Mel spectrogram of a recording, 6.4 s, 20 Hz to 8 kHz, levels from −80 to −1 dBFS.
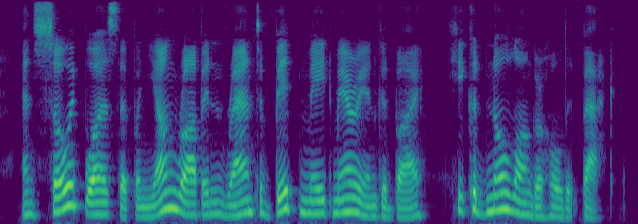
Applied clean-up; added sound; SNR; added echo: none; none; none; none.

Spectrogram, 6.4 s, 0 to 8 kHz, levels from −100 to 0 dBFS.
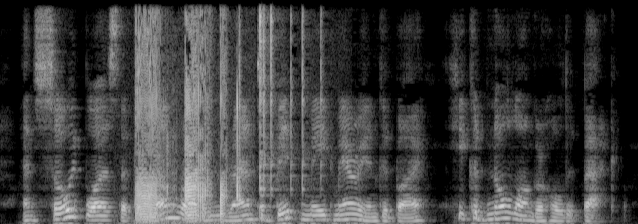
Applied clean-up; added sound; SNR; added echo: none; Fart; -3 dB; reverberation time 0.2 s.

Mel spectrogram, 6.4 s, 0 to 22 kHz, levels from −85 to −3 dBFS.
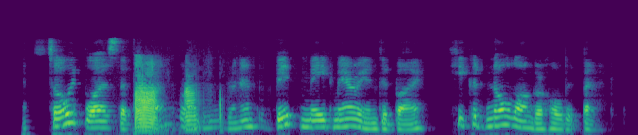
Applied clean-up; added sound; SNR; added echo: neural mask model DeepFilterNet 3.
